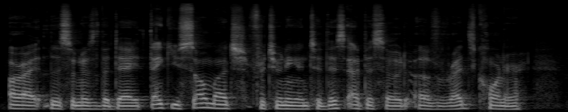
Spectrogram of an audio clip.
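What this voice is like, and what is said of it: Sick-sounding voice. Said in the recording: “I am sick. You might hear it in my voice.”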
